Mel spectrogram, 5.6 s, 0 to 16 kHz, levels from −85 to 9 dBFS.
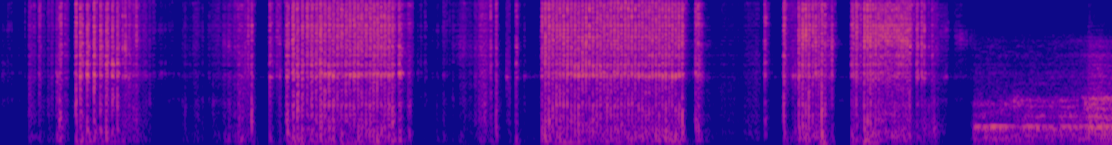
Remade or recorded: remade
